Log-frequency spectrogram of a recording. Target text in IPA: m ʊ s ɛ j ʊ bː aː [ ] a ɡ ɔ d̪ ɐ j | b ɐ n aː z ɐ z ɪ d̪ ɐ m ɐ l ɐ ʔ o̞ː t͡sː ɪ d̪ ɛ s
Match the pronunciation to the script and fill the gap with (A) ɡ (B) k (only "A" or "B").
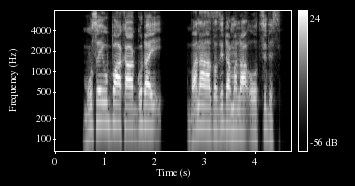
B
